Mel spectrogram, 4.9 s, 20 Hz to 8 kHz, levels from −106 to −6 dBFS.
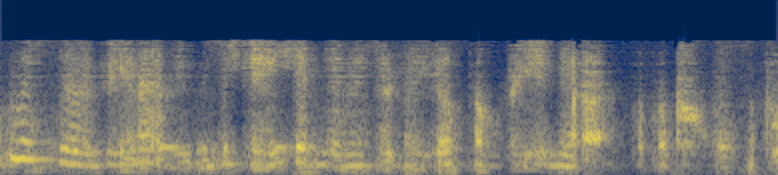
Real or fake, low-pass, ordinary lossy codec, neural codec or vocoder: fake; 7.2 kHz; AAC, 16 kbps; codec, 44.1 kHz, 0.9 kbps, DAC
